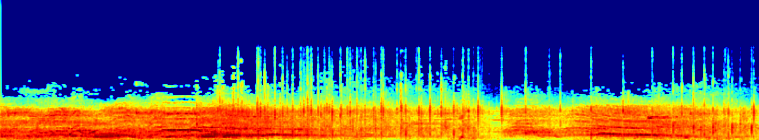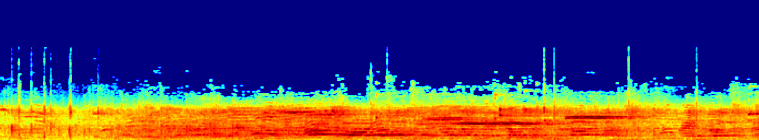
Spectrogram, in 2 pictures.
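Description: A crowd shouts and cheers in a large echoing gym.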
